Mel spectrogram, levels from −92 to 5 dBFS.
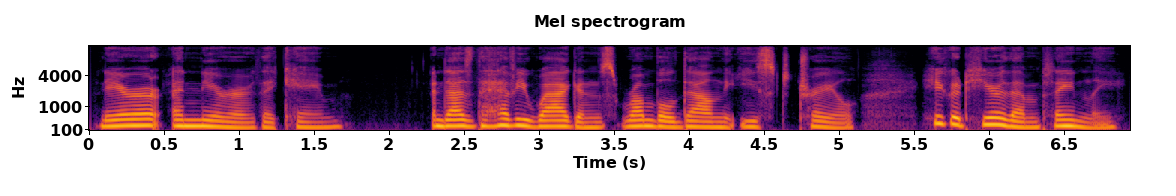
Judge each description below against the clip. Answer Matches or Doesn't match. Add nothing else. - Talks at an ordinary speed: Matches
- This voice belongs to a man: Doesn't match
